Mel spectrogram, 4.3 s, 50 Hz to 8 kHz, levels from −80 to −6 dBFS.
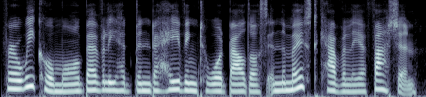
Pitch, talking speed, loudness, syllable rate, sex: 185 Hz, 225 wpm, -18 LUFS, 6.0 syllables/s, female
